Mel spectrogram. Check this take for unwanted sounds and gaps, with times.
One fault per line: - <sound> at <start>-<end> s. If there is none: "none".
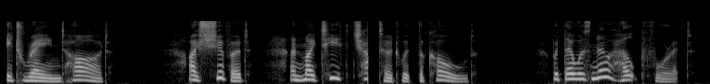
- dropout at 3.7-3.8 s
